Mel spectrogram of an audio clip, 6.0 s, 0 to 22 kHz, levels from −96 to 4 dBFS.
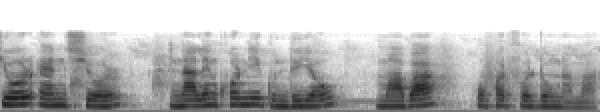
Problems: none marked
